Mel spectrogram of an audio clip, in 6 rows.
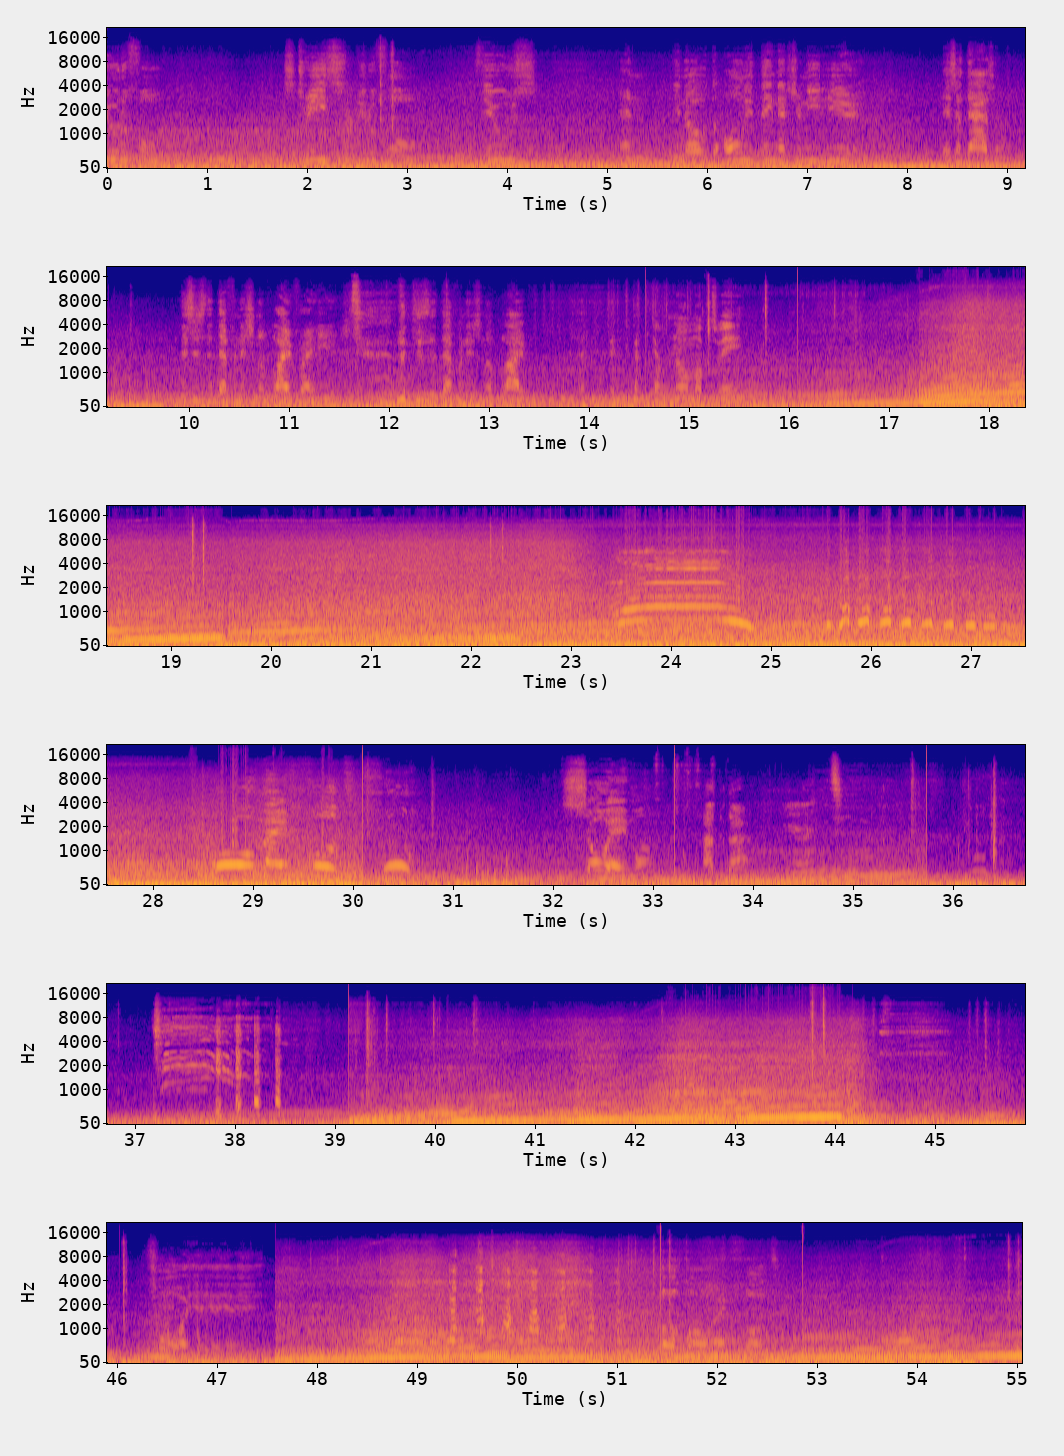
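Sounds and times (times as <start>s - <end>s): car engine accelerating at full throttle: 9.1s - 55.0s.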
